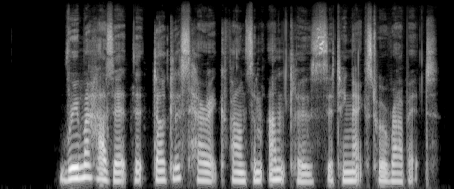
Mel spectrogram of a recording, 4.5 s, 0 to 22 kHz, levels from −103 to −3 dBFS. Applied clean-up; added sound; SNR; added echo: neural mask model Resemble Enhance denoiser.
